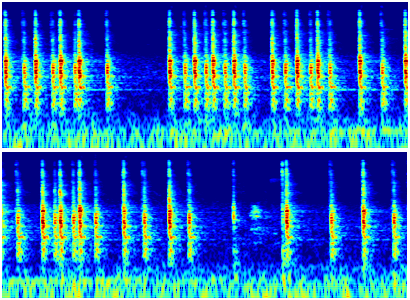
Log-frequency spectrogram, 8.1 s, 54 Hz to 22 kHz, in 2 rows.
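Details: Abandoned 1993 Honda Harmony 1011 riding mower, 31 years old: rapid uneven bursts of dry clicks with no cranking; starter circuit chatters but won't turn over, owner then checks the fuse, cause unconfirmed.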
